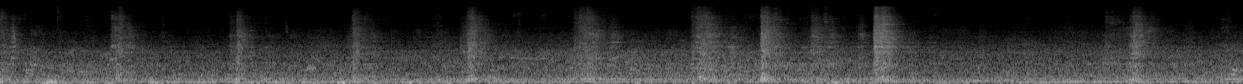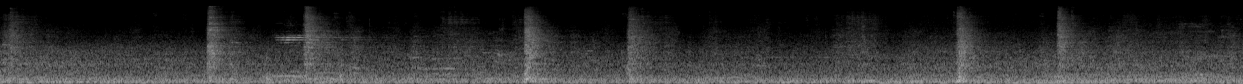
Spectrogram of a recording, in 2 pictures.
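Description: City traffic hums and rumbles nearby.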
